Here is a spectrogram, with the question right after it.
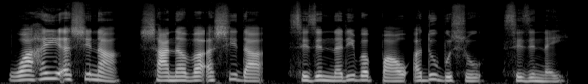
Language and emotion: Manipuri, neutral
